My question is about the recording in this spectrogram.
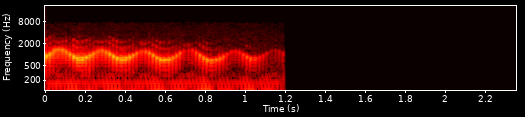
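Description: Cartoon "boing" sound effect: a springy, wobbling pitch that swings up and down about five times a second, then cuts off suddenly a little over a second in.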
